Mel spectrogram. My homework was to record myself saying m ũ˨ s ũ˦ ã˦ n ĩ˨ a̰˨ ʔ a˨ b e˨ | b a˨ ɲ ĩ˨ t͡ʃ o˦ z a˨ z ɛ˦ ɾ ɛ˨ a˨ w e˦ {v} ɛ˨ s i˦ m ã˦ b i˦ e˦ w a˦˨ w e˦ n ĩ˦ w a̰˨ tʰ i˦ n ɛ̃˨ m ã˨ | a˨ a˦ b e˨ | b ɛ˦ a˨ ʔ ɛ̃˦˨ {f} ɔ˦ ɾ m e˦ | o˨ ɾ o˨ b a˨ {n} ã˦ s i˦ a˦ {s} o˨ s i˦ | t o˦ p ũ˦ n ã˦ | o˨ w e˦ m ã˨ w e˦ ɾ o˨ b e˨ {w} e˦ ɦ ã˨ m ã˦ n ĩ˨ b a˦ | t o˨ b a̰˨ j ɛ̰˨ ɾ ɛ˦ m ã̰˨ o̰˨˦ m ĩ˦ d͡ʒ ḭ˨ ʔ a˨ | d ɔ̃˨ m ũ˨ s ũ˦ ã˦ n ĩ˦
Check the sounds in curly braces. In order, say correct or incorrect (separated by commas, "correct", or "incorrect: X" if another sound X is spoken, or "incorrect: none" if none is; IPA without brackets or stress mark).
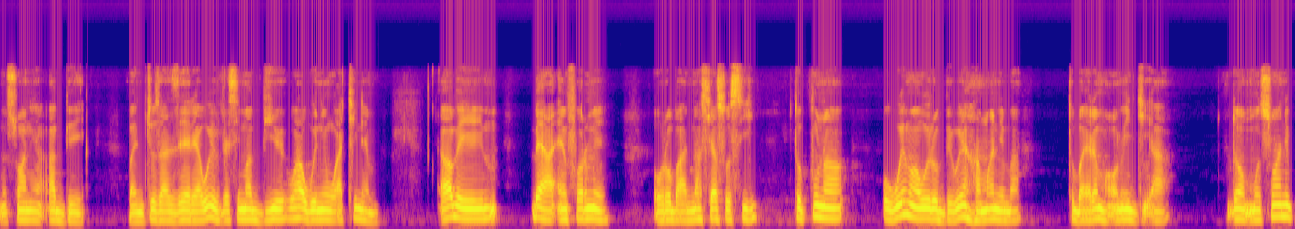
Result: correct, correct, correct, correct, correct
